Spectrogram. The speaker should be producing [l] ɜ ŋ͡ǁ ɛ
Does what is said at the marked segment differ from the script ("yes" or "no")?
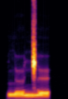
no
